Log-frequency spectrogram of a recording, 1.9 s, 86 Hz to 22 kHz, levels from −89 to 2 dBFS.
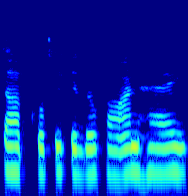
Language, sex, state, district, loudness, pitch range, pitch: Magahi, female, Bihar, Gaya, -46 LUFS, 165-175 Hz, 170 Hz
